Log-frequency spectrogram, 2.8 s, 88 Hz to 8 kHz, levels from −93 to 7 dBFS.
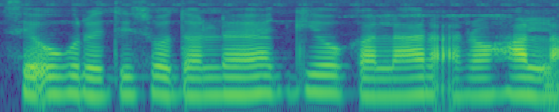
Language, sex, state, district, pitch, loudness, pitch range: Chakma, female, Tripura, Dhalai, 180 Hz, -18 LUFS, 175-185 Hz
